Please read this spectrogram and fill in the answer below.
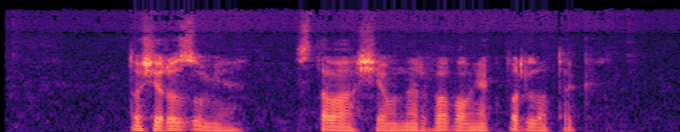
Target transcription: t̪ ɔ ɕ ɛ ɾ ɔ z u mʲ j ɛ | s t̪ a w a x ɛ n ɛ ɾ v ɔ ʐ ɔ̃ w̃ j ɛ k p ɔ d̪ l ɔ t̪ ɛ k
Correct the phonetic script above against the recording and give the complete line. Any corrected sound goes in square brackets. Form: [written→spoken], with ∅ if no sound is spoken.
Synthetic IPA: t̪ ɔ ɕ ɛ ɾ ɔ z u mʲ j ɛ | s t̪ a w a [x→ɕ] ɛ n ɛ ɾ v ɔ [ʐ→v] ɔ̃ w̃ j [ɛ→a] k p ɔ d̪ l ɔ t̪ ɛ k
